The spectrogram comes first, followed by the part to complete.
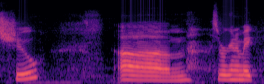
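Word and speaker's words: choux: do you say it c-h-o-u-x i think it's pronounced shoe um so we're gonna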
